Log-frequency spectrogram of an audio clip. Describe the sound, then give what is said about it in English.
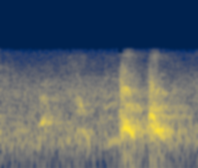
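Loose dogs barking: four short barks, the first two softer and yip-like, then two louder, fuller barks close together, with no talk over them. “I think those are loose dogs. Oh. And like he's shooing them off.”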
